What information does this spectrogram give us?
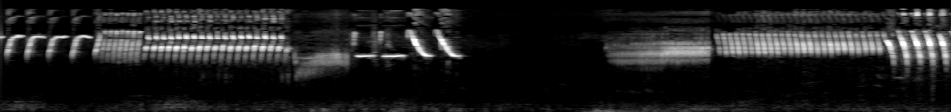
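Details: Canary song for prompting silent birds to sing: varied phrases of rapid trills, buzzy rolls and sweeping whistles, broken by a short silence, then a long sustained rolling trill and quick repeated notes.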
